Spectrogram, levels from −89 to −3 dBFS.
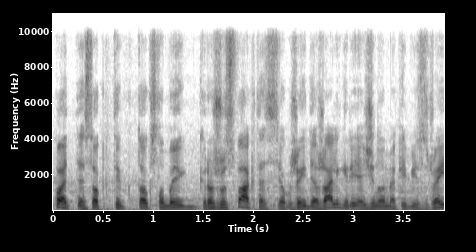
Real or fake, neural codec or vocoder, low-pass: fake; vocoder, 22.05 kHz, 80 mel bands, WaveNeXt; 9.9 kHz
